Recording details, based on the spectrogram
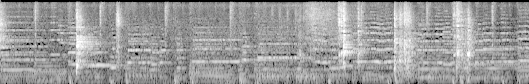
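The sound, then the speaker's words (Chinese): A dish knocks and clinks against metal as it is set into a steamer pot to be steamed for about twenty minutes, with a few sharp clatters spread over several seconds above a steady background hum. “好，那我们呢把它呢就直接放到蒸锅里面。”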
